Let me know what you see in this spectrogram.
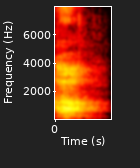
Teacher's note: जैसे स्वर है आ, इसको उच्चारण करने में 2 मात्रा जितना समय लग रही है तो इसे कहेंगे दीर्घ।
